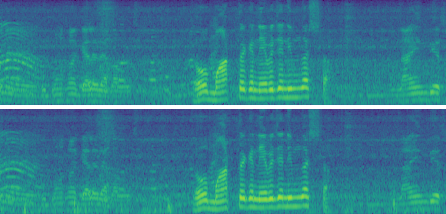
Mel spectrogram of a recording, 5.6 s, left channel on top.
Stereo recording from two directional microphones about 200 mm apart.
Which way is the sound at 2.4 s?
60° right (ahead or behind).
